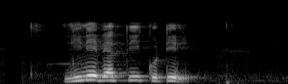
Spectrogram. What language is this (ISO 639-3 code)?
nep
